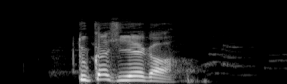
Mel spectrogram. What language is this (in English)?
Bateri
